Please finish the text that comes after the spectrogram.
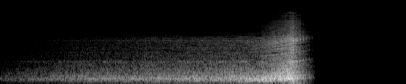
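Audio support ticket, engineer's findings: Adaptive stream at a lower bitrate from 1.40 s: sudden loss of everything above 12.4 kHz, fitting a low-rate HE-AAC rendition. No gap, unlike a dropout.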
